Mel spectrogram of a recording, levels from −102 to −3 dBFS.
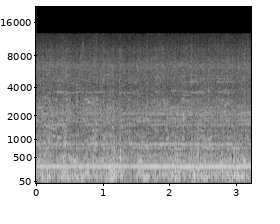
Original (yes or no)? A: yes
